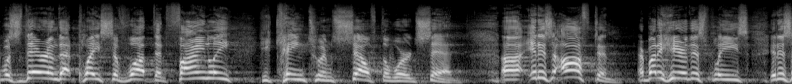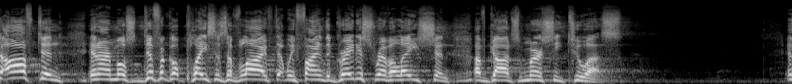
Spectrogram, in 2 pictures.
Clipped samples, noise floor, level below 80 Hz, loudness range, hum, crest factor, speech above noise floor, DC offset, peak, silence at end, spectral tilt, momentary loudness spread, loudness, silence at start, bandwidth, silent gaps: under 0.1%; -57 dBFS; -56 dBFS; 3 LU; none; 14 dB; 43 dB; under 0.1%; 0 dBFS; 0 s; -3.5 dB/octave; 10 LU; -13 LUFS; 0 s; 18.5 kHz; none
